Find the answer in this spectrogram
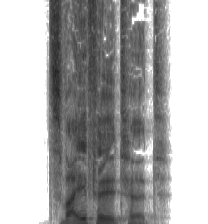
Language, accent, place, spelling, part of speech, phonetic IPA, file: German, Germany, Berlin, zweifeltet, verb, [ˈt͡svaɪ̯fl̩tət], De-zweifeltet.ogg
- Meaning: inflection of zweifeln: 1. second-person plural preterite 2. second-person plural subjunctive II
